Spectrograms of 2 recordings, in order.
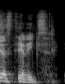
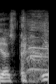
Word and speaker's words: Astérix: Et il faut dire aussi Chamonix. – Oui. – On ne prononce pas le Par X. Contre, on dit Astérix. – Et on dit Astérix.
